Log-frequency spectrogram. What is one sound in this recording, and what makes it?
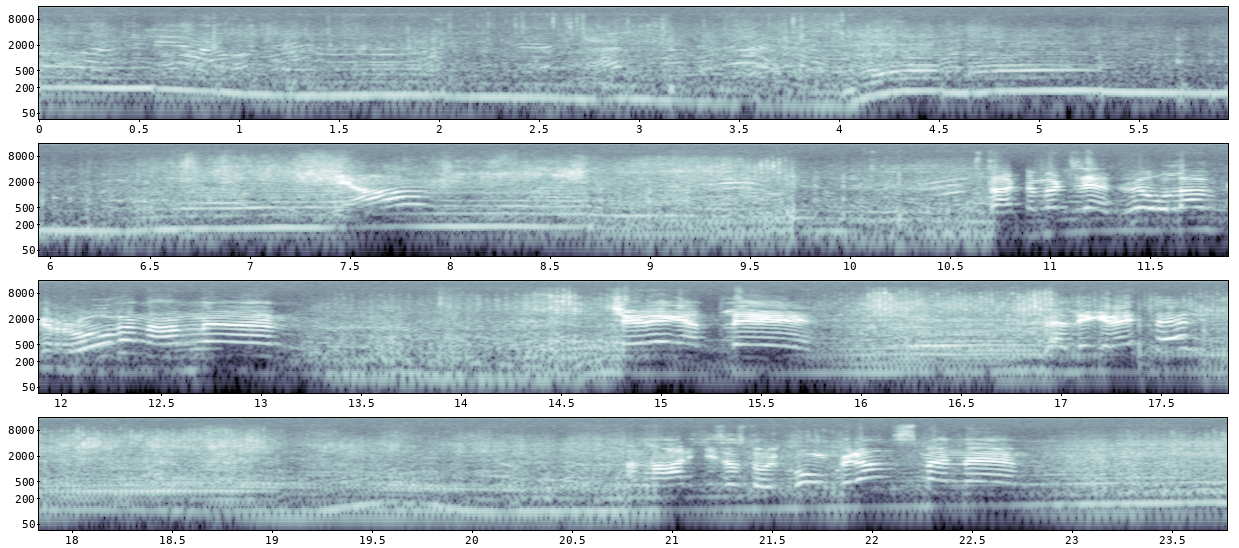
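Car engines roar and rev.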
